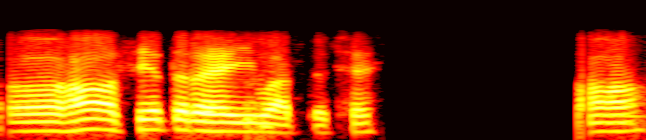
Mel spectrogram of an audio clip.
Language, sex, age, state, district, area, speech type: Maithili, male, 18-30, Bihar, Saharsa, rural, conversation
